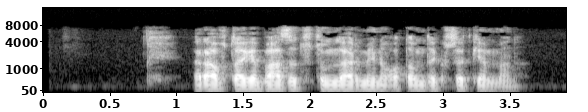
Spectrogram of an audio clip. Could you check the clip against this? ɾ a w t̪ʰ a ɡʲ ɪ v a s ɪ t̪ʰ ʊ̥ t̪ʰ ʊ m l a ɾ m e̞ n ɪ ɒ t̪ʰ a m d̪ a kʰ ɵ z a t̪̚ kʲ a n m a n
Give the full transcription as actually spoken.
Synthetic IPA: ɾ a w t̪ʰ a ɡʲ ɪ b a z ɪ t̪ʰ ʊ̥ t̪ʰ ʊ m l a ɾ m e̞ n ɪ ɒ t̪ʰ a m d̪ a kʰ ɵ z a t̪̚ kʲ a n m a n

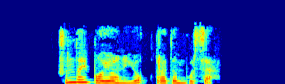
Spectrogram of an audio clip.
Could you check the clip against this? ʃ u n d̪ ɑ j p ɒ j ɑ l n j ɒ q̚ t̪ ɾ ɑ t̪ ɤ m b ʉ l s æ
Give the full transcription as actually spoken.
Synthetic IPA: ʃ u n d̪ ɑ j p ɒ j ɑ n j u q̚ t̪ ɾ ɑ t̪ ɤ m b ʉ l s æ

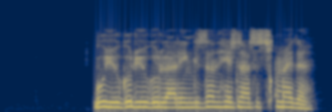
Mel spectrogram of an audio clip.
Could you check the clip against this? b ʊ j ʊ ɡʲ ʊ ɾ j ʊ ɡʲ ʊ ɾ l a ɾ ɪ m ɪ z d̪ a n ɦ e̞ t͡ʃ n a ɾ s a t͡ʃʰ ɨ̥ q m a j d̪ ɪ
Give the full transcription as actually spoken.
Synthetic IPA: b ʊ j ʊ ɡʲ ʊ ɾ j ʊ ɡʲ ʊ ɾ l a ɾ ɪ ŋ ɪ z d̪ a n ɦ e̞ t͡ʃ n a ɾ s a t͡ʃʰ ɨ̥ q m a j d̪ ɪ

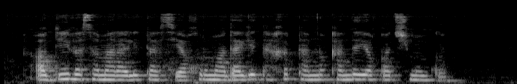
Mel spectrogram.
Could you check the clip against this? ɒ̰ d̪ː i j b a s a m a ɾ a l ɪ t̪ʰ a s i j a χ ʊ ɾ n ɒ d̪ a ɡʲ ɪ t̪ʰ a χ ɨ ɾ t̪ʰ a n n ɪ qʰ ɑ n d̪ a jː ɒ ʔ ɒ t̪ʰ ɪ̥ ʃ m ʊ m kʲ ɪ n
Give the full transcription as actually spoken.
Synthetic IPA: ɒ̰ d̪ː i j v a s a m a ɾ a l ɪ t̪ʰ a s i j a χ ʊ ɾ m ɒ d̪ a ɡʲ ɪ t̪ʰ a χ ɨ ɾ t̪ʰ a m n ɪ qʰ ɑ n d̪ a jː ɒ q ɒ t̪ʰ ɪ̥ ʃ m ʊ m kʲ ɪ n

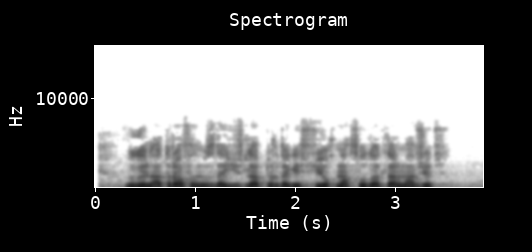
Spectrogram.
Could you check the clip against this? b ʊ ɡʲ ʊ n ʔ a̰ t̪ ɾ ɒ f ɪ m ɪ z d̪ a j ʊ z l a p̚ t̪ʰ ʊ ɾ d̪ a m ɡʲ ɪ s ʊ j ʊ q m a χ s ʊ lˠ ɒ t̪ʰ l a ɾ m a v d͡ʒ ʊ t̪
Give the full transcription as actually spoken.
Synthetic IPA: b ʊ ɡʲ ʊ n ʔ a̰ t̪ ɾ ɒ f ɪ m ɪ z d̪ a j ʊ z l a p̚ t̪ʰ ʊ ɾ d̪ a ɡʲ ɪ s ʊ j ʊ q m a h s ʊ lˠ ɒ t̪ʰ l a ɾ m a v d͡ʒ ʊ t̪

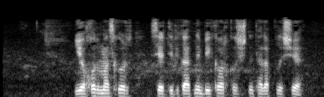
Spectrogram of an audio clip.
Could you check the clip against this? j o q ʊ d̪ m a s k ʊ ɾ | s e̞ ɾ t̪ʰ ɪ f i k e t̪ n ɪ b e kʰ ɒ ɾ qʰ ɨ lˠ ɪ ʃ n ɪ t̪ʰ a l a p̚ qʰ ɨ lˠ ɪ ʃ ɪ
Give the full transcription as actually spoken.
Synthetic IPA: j ɒ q ʊ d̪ m a s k ʊ ɾ | s e̞ ɾ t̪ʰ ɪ f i k a t̪ n ɪ b e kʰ ɒ ɾ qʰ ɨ lˠ ɪ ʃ n ɪ t̪ʰ a l a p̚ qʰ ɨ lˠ ɪ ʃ ɪ

